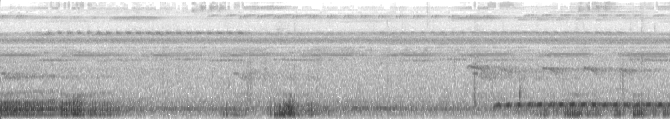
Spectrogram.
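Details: Purus red howler monkeys heard in bursts: a short rough roar at the start and another around the third second, quieter stretches between, then a steady tonal whistle from another animal and renewed roaring near the end.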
